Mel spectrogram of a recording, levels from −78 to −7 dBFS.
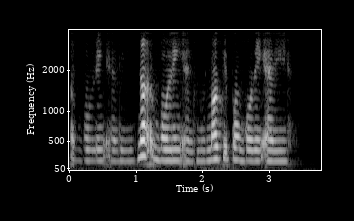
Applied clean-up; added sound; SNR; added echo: neural mask model DeepFilterNet 3.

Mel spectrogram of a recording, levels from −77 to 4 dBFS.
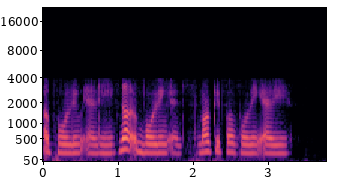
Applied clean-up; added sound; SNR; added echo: neural separator model SepFormer WHAMR!.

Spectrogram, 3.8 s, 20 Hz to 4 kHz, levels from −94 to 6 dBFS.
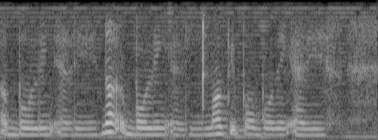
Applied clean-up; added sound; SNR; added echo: none; none; none; none.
